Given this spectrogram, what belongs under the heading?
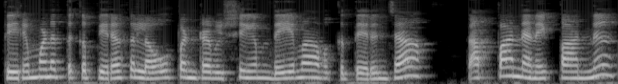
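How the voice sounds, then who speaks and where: Woman voicing a teasing young wife, higher pitched, playful and fond, for an audio novel. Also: steady tone, moderate pace, natural voice. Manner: teasing, affectionate.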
